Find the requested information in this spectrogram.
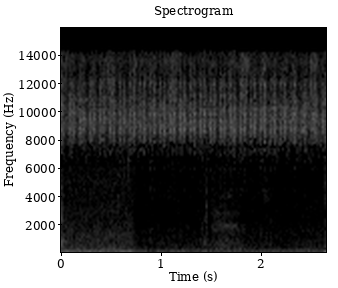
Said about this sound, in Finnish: kirkkonummella niityllä etsiskelemässä heinäsirkkoja ja erityisesti hepokatteja. Kuuntelemme ääniä ja yritämme suunnistaa niiden mukaan.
